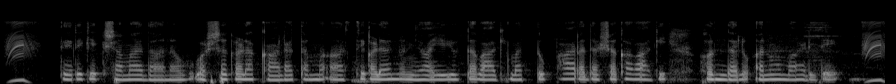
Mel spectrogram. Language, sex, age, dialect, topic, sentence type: Kannada, female, 18-24, Coastal/Dakshin, banking, statement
